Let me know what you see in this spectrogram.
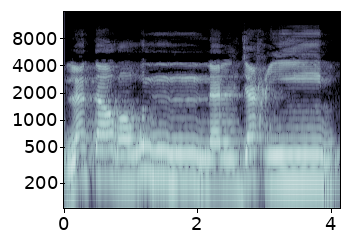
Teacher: Nun bersabdu dengung dua harakat.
